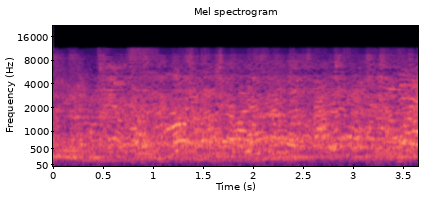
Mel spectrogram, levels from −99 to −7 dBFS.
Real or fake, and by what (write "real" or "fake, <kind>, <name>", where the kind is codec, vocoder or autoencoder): real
